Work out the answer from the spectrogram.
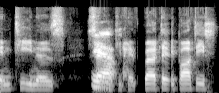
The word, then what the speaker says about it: Tina: Tilly rhymes with Ali and Tina rhymes with Emma.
